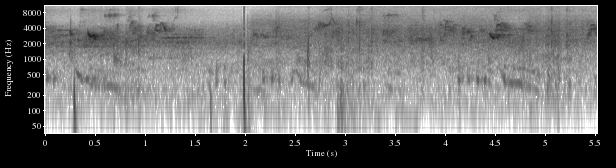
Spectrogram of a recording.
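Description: Pigeons coo softly among scattered chirps as rain begins in a village, with a few sharp knocks and faint wing flutters in a steady outdoor background.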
